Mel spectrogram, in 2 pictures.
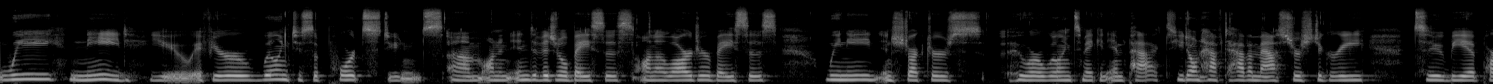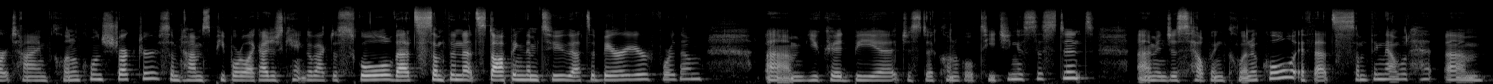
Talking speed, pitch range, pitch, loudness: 175 wpm, 190-215 Hz, 200 Hz, -30 LUFS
